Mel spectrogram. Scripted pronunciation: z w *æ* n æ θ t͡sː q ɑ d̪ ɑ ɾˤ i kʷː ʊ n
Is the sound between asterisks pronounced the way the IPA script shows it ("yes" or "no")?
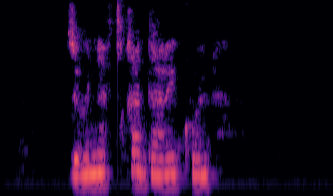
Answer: no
